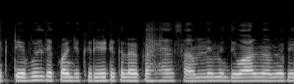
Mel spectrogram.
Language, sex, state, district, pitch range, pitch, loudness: Hindi, male, Haryana, Jhajjar, 165-175 Hz, 170 Hz, -16 LUFS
